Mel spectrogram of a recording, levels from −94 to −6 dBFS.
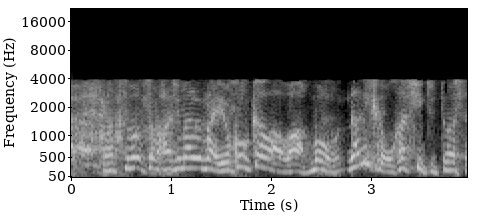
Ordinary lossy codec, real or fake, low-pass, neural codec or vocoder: AAC, 16 kbps; fake; 7.2 kHz; codec, 24 kHz, 6 kbps, HILCodec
